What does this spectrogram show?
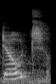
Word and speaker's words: Dote: It's pronounced Doat, like boat, but with a D.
